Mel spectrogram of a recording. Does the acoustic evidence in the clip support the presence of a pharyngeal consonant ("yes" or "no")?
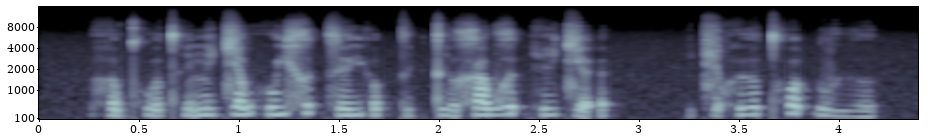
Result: no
